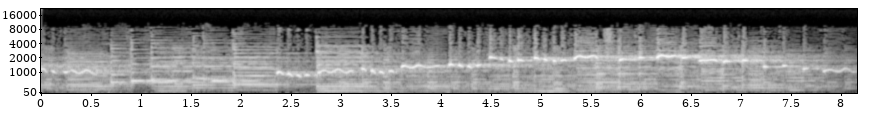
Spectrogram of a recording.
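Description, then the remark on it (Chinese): A clear, steady whistled melody floats over instrumental accompaniment with bass and chords, the tune gliding gradually higher over several seconds. No one speaks. “我的纯音乐口哨专辑拿到格莱美奖，进而让全世界的人都喜欢吹口哨，全世界的人都会吹口哨。”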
